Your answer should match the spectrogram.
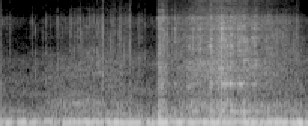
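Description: Faint scraping and rustling, handling noise around a small glass bottle held in a gloved hand, over a steady low rumble; the rustling grows a little about halfway through.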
